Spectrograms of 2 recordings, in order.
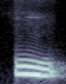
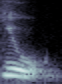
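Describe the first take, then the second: First: The letter sounds like a plain oo vowel. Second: The letter sounds like the word you. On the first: The speaker calls it right. "It's oo" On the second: The speaker calls it wrong. "It's not you"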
